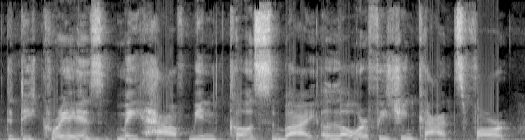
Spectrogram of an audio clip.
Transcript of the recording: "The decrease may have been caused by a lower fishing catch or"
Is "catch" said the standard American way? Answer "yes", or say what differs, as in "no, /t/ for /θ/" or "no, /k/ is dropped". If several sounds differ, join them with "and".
no, /s/ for /tʃ/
